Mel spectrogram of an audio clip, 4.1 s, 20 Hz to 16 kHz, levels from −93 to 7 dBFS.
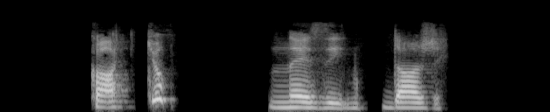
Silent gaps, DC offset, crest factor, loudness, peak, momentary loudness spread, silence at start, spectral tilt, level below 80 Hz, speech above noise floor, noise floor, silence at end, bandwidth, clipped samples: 1.02-1.10 s, 1.35-2.01 s, 2.76-2.86 s; under 0.1%; 20 dB; -19 LUFS; 0 dBFS; 11 LU; 0.7 s; -7.5 dB/octave; -66 dBFS; over 72 dB; under -90 dBFS; 0.85 s; 7.2 kHz; under 0.1%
